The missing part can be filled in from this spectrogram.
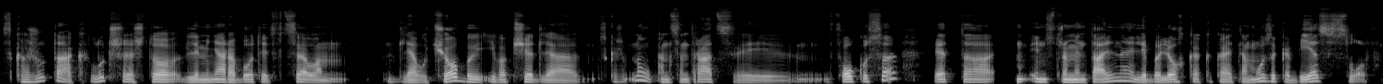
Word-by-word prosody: Скажу 125 +7 -4
так: - - 0
лучшее, 115 - -1
что 115 0 +3
для 110 +1 0
меня 115 +2 +3
работает 110 -1 0
в - - -17
целом 105 -4 -1 0.3
для 110 -3 -1
учёбы 125 +5 +3
и 115 - -4
вообще 110 +2 +2
для, 100 -2 0 0.2
скажем, 425 -11 -10
ну 195 - -1
концентрации, 105 -5 -2
м, 230 - -13
фокуса- 140 - +2 0.4
это 120 -1 0 0.2
ин 125 0 0
инструментальная 120 +5 +2
либо 110 -1 +1
лёгкая 115 +1 +1
какая-то 100 -1 -3
музыка 135 -1 0
без 130 +10 +2
слов. - - -5
115 Hz, 120 wpm, -25 LUFS, 105-125 Hz, 0.4 s, что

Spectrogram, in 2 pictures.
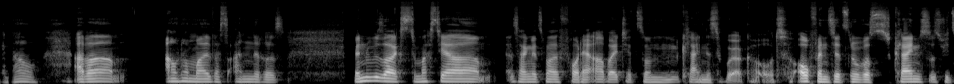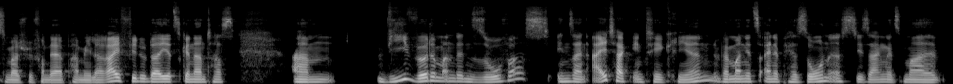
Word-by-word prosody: Genau, 110 +2 -8 0.3
aber 130 +2 +3 0.4
auch 140 0 +1
nochmal 130 -3 0
was 125 0 -7
anderes. 115 -4 -6 0.7
Wenn 135 +4 +3
du 170 0 +2
sagst, 140 -6 +5
du 125 - -4
machst 135 +1 -3
ja, 130 -3 +5 0.2
sagen 120 -1 0
wir - - +2
jetzt 120 0 -4
mal 120 -2 +2
vor 115 -1 0
der 110 +1 +2
Arbeit 115 -1 0
jetzt 115 0 -10
so - - -4
'n 110 0 -5
kleines 110 -1 -4
Workout, - - -5
auch 140 0 +7
wenn 130 -2 +6
es 115 - -3
jetzt 120 - +2
nur 115 -2 +2
was 115 -2 +1
Kleines 125 -1 +5
ist, 115 0 -7
wie 110 - -5
zum 110 - -7
Beispiel 105 +2 -3
von 105 +1 -6
der 100 0 +3
Pamela 105 -1 -3
Reif, 160 +6 +4
wie 145 - +1
du 140 - -1
da 125 -1 +4
jetzt 125 0 +2
genannt 115 -2 +1
hast. 115 -1 -3 0.6
Ähm, 115 -1 0 0.4
wie 155 - -1
würde 155 +5 +4
man 155 -2 -3
denn 135 -3 -3
sowas 130 - -4
in 135 0 -3
seinen 125 -3 -1
Alltag - - +2
integrieren, 120 - -4
wenn 120 0 0
man 130 0 +1
jetzt 130 0 -3
eine 125 0 0
Person 120 +4 -1
ist, 135 -2 -5
die 120 - -4
sagen 115 +1 -3
wir - - -2
jetzt 110 - -7
mal 110 -1 -1
120 Hz, 210 wpm, -24 LUFS, 115-130 Hz, 0.7 s, auch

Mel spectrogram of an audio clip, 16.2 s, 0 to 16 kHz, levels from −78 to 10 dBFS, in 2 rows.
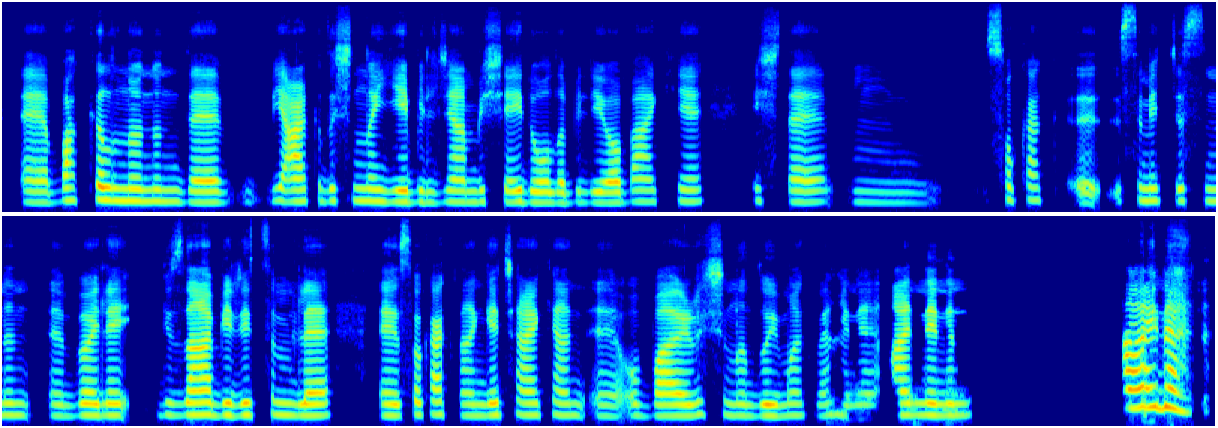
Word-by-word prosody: eee, 185 -1 0
bakkalın 215 0 +2
önünde 195 -3 0
b 185 - -30
bir 210 -2 +1
arkadaşınla 210 +1 0
yiyebileceğin 190 -1 -1
bir - - -5
şey 195 0 -2
de 185 - -2
olabiliyor. 180 0 -1
Belki 195 0 -5 0.3
işte, 195 -2 -5
ımm, 175 -2 -20 0.4
sokak, 225 -1 -7 0.2
ııı, 455 - -4 0.2
simitçisinin, 205 -1 -6
eee, 190 -1 -8
böyle 200 0 +2 0.2
güzel 210 +1 +5
bir 205 -1 +2
ritimle, 200 -1 +1 0.3
eee, 200 0 +2
sokaktan 200 -2 -2
geçerken 205 -1 0
eee 190 -1 -8
o 195 -2 -10
bağırışını 195 0 +1
duymak 195 +1 -1
ve 190 - -10
hani 195 -2 -9 0.2
annenin, 200 -1 +2 1.0
aynen, 330 -3 +9
200 Hz, 120 wpm, -23 LUFS, 190-210 Hz, 1.0 s, aynen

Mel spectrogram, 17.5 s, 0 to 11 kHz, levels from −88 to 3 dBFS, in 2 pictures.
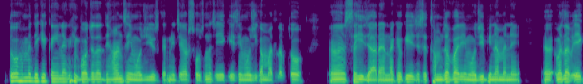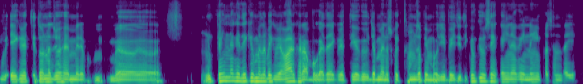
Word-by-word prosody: तो 140 +1 +4
हमें 140 -1 +3
देखिए 130 0 +3
कहीं 115 -2 +1
न 115 0 +1
कहीं 125 - +2
बहुत 110 0 +2
ज़्यादा 110 0 +1
ध्यान 105 +3 +1
से 110 -1 0
इमोजी 95 -1 0
यूज़ 95 -2 -2
करनी 95 - -2
चाहिए 100 +2 -3
और 100 - -2
सोचना 105 +3 -3
चाहिए 95 -1 -2
कि - - -5
इस 95 - -5
इमोजी 95 -1 0
का 100 - -1
मतलब 95 0 -4
तो 105 -1 +2
अ, 105 +3 -2
सही 110 +1 +1
जा 95 -1 +2
रहा 95 0 0
है 90 - 0
ना, 95 +1 +1
क्योंकि 110 +1 +1
जैसे 100 +1 -4
थम्स 95 +3 +2
अप 115 - +3
वाली 110 -2 +3
इमोजी 95 0 +2
भी 100 - 0
ना 100 0 +2
मैंने 95 +1 +1 0.4
अ, - - +2
मतलब 110 +1 +2
एक 105 -2 +1
एक 110 +1 +2
व्यक्ति 115 0 0
तो 115 - +2
ना 115 0 +3
जो 110 +1 +2
है 110 -1 +1
मेरे 105 -1 +1
उम - - -6
अ, 95 - -2 0.8
कहीं 140 +2 +4
न 145 0 +1
कहीं 140 -1 +3
देखिए 130 0 +3
मतलब 130 -1 +4
एक 115 - +1
व्यवहार 115 +5 +3
खराब 100 -6 -1
हो - - +1
गया 95 0 +1
था 100 - +1
एक 95 -1 -4
व्यक्ति 95 +1 -3
का 100 - +3
क्योंकि 95 -1 0
जब - - -3
मैंने 95 -1 +2
उसको - - -3
एक - - -10
थम्स 100 0 +2
अप 105 - -1
इमोजी 95 0 +1
भेजी 90 0 -1
थी - - -12
क्योंकि 125 +1 0
उसे 125 -1 0
कहीं 110 0 -2
न 110 - 0
कहीं 105 -1 -1
नहीं 105 +1 -1
पसंद 95 -3 -8
आई। 90 0 -4
105 Hz, 280 wpm, -20 LUFS, 95-115 Hz, 0.8 s, तो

